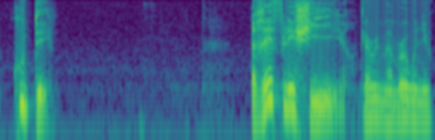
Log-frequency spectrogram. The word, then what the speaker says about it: coûter: Okay, keep in mind that even if you've got this accent circonflexe on the top of U, it doesn't change the pronunciation, so it doesn't change this combination of two vowels here, so it will be OU, okay?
